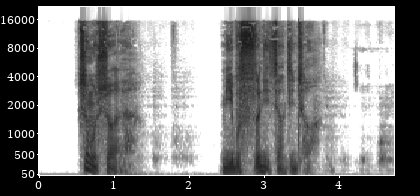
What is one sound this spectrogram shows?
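A young man speaks to himself in a low voice, close by.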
